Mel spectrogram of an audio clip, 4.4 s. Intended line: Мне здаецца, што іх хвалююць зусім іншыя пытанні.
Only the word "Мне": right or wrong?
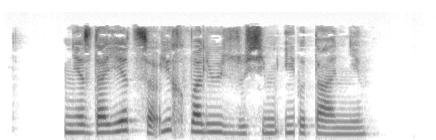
right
